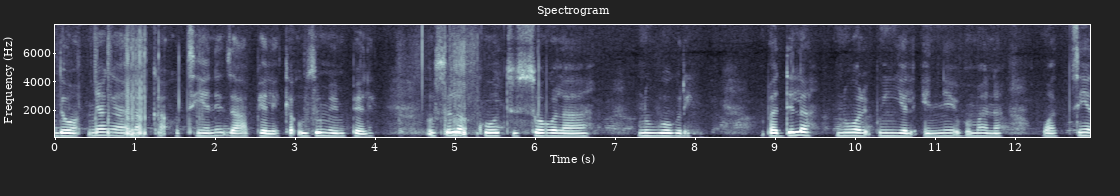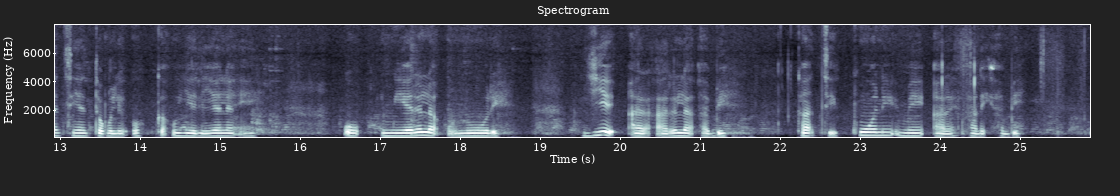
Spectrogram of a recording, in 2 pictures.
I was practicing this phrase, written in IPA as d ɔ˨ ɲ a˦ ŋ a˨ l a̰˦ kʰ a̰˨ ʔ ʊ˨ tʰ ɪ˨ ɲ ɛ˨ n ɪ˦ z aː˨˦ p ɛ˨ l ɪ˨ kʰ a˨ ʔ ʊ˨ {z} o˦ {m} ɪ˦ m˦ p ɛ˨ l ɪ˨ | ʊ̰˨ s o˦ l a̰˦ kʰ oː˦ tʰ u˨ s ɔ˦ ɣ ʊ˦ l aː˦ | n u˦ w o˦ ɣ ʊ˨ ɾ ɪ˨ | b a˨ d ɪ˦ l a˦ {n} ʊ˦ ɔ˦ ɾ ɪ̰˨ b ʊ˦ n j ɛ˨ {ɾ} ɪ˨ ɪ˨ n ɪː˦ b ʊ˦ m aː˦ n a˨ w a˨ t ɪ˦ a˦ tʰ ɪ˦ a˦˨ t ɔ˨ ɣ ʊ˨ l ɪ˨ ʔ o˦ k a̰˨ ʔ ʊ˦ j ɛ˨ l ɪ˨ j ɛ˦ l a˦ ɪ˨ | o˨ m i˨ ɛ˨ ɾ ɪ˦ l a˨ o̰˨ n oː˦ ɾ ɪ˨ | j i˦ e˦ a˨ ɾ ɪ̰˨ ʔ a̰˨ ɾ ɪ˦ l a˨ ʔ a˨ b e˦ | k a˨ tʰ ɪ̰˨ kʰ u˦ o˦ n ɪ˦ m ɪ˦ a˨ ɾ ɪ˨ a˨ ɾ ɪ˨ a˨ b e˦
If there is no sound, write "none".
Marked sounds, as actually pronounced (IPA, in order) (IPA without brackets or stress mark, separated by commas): z, m, n, l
